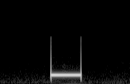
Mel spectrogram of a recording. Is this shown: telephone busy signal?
yes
